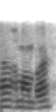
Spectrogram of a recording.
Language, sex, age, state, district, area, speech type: Tamil, male, 18-30, Tamil Nadu, Mayiladuthurai, urban, conversation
